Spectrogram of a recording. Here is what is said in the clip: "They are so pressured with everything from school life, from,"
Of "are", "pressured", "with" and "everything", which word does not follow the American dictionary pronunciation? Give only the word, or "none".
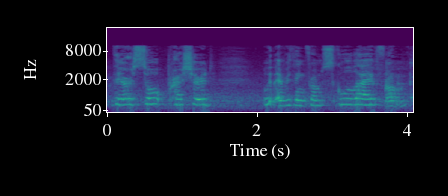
none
